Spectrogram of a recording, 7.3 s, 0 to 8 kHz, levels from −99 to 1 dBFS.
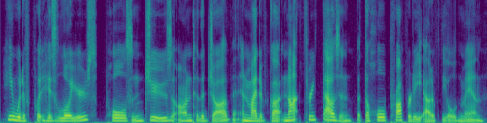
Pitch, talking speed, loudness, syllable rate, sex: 185 Hz, 240 wpm, -22 LUFS, 5.1 syllables/s, female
